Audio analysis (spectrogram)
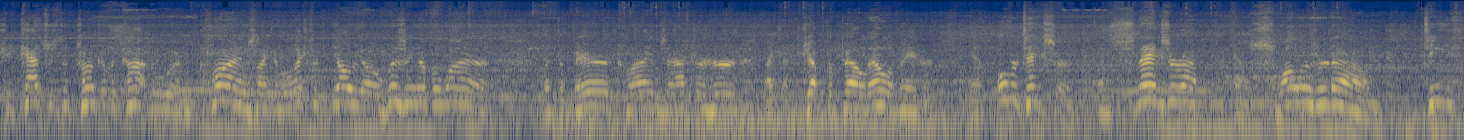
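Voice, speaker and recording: A man's voice: expressive, moderate pace. A man narrating a tall animal tale as live storytelling, in a scripted performance. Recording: noisy outdoor live recording, traffic rumble.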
